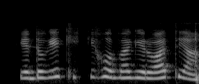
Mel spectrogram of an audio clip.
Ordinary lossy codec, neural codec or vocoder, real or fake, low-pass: none; codec, 16 kHz, 0.9 kbps, LongCat-Audio-Codec; fake; 7.2 kHz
